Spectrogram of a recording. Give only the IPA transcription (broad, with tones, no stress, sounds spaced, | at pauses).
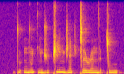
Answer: tʷ ɐ˦ ʔ n d ũ˦ tʲ ə̃˨ d͡ʒ u˨ ǁ i˦ n d͡ʒ ã˦ t͡ʃ ǀ ə˦ ɹ ə̃˦ n d ə˦ ʔ ǀ u˧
